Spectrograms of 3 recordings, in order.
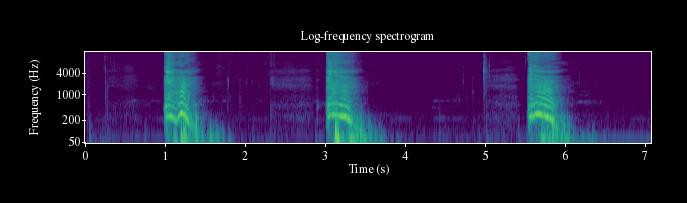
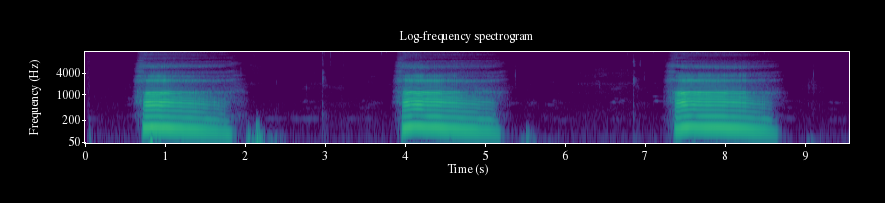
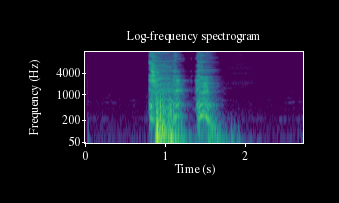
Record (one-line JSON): {"three_cough_length": "7.1 s", "three_cough_amplitude": 9134, "three_cough_signal_mean_std_ratio": 0.35, "exhalation_length": "9.6 s", "exhalation_amplitude": 3519, "exhalation_signal_mean_std_ratio": 0.49, "cough_length": "2.7 s", "cough_amplitude": 19997, "cough_signal_mean_std_ratio": 0.33, "survey_phase": "beta (2021-08-13 to 2022-03-07)", "age": "45-64", "gender": "Male", "wearing_mask": "No", "symptom_none": true, "smoker_status": "Never smoked", "respiratory_condition_asthma": false, "respiratory_condition_other": false, "recruitment_source": "Test and Trace", "submission_delay": "50 days", "covid_test_result": "Negative", "covid_test_method": "LFT"}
